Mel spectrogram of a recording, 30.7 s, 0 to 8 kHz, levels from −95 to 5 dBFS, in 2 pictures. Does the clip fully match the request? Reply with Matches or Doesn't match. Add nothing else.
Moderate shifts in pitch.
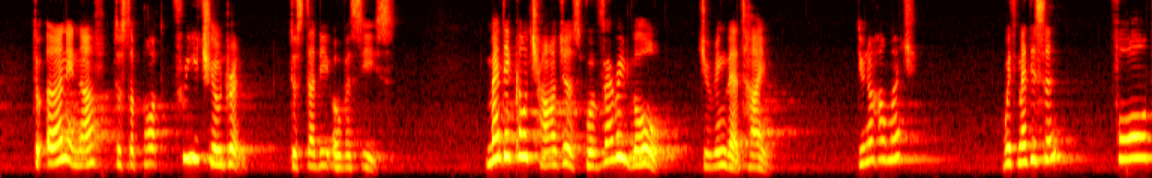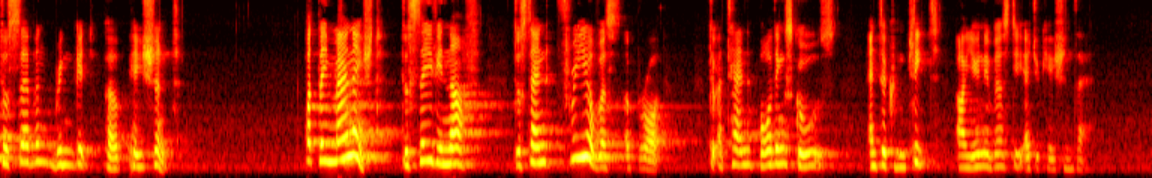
Doesn't match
